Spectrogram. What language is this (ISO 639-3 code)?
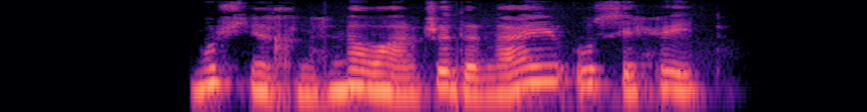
abk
